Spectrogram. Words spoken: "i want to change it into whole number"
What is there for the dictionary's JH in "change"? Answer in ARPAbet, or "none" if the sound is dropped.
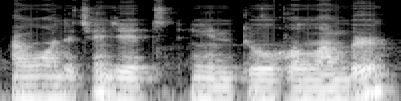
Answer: JH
